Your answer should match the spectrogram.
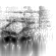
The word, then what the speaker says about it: Rowland: Like we said, my name is Rowland, spelled as it's pronounced.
